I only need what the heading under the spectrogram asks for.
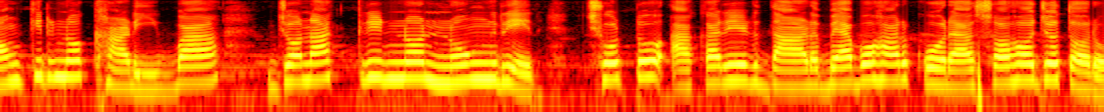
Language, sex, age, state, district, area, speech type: Bengali, female, 60+, West Bengal, Jhargram, rural, read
